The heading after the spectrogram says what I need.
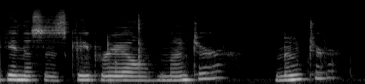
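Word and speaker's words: Münter: Mter I believe is how they said to pronounce it. Moon.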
